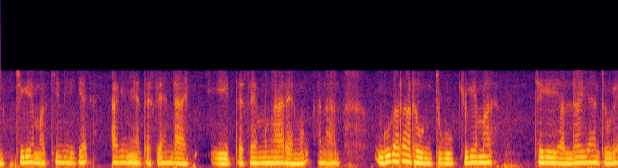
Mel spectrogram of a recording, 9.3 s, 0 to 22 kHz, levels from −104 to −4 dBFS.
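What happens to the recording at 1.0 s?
At 1.0 s the speech carries GSM full-rate codec damage, as it does for the whole clip. The codec rebuilds the voice from a vocal-tract model and a sparse pulse excitation. Nothing passes above 3.8 kHz. The result is a plainly buzzy, gravelly roughness, consistent with a roughly 13 kbps GSM link.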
